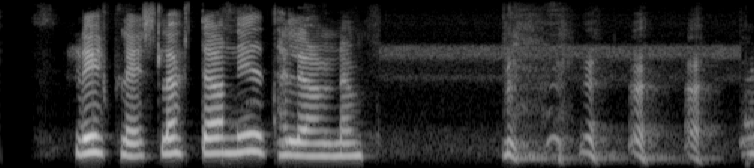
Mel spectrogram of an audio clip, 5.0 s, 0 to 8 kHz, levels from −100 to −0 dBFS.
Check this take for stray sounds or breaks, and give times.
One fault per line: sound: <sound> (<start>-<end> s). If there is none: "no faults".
sound: laugh (3.3-4.9 s)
